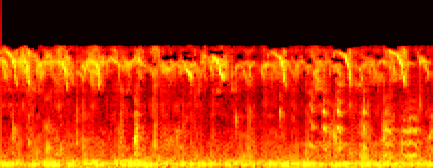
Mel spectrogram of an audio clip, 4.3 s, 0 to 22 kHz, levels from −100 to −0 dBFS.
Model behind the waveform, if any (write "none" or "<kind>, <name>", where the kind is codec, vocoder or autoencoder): vocoder, BigVGAN v2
